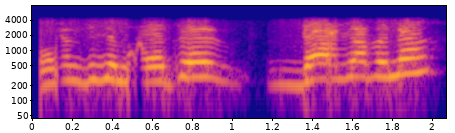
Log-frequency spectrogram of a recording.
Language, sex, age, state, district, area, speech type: Bengali, female, 60+, West Bengal, Darjeeling, rural, conversation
